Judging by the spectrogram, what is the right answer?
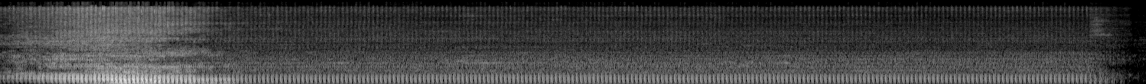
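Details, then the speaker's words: Mower engine settling into a slow, steady idle slightly below proper rpm; owner noted low idle, needs idle adjustment. "So you can hear the idle's a little low. When he first dropped it off, he did mention that to me when I started."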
